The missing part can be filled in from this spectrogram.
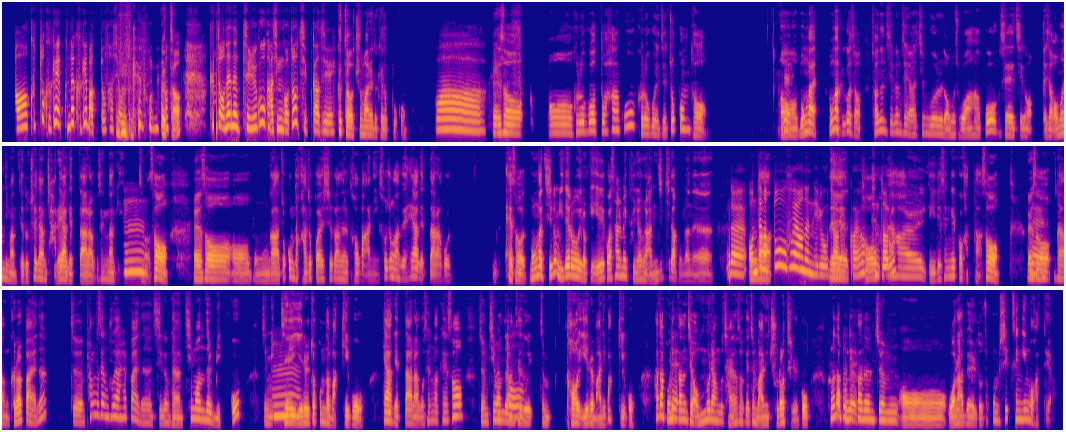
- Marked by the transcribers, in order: laugh; laughing while speaking: "어떻게 보면"; other background noise; tapping; laugh; other noise; lip smack
- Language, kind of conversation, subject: Korean, podcast, 일과 삶의 균형을 바꾸게 된 계기는 무엇인가요?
